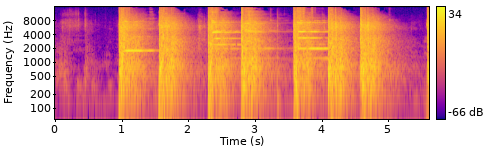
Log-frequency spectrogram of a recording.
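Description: A handgun fires several quick shots close by, outdoors.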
